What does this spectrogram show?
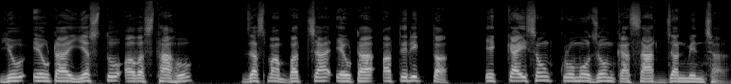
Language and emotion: Nepali, neutral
